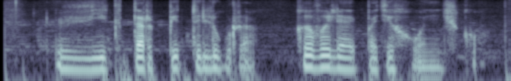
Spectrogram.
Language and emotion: Russian, angry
